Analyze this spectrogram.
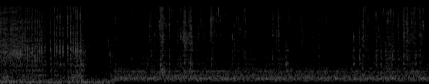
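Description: Plastic Amazon mailer bag crinkling and rustling faintly as it is handled and pulled open, busiest in the first second.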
